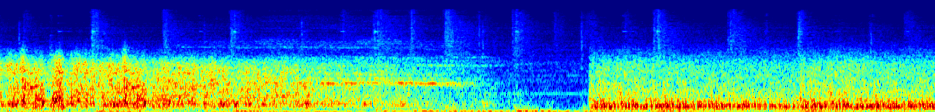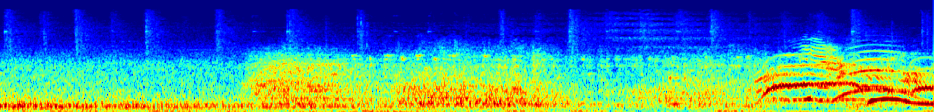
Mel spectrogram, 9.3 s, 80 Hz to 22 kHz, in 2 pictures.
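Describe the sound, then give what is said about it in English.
Sharp blasts from thunder cannons fire again and again in a rapid, uneven series, cracking over a constant deep engine rumble, with a brief whining, rising-and-falling tone near the end. “Fire your thunder cannons 4 seconds after you see the other behind you”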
